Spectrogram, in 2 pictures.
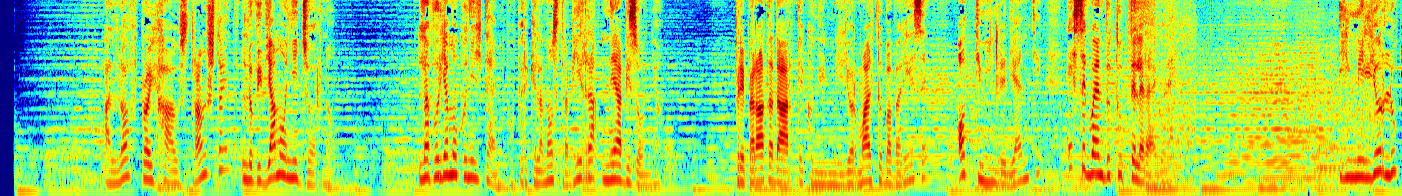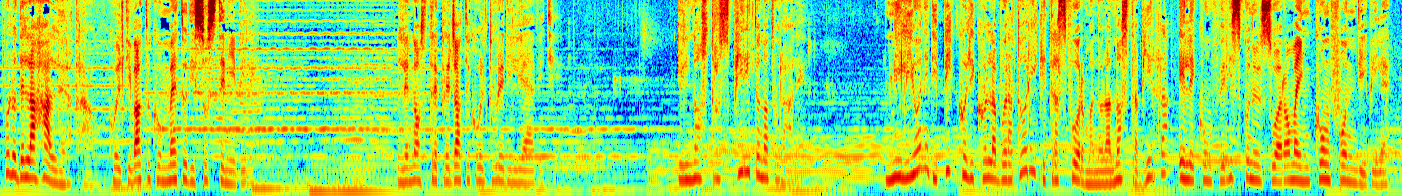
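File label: Italian, Documentary; GoLocalise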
